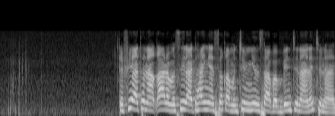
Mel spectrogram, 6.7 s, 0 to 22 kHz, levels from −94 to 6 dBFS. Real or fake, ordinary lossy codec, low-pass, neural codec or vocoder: real; none; 7.2 kHz; none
